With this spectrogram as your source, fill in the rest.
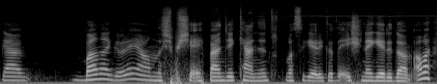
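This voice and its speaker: A woman's voice: lowish voice, fast talker, a little hiss or hum. A young woman in casual, opinionated chat about a TV series, talking at length and sometimes drawing her words out.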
